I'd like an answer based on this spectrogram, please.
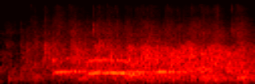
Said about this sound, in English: On this day in early March, every seat in the museum's cafe is filled. Patrons of all ages intently listen to spoken word and music performances. The crowd erupts into applause, hoots, and hollers between each performance.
